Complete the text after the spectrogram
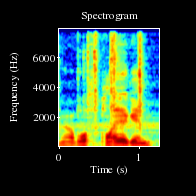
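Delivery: usual speaking voice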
